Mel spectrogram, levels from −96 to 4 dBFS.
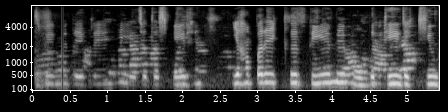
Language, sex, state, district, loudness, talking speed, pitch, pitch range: Hindi, female, Uttar Pradesh, Jyotiba Phule Nagar, -20 LUFS, 185 wpm, 255 Hz, 230-275 Hz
